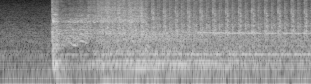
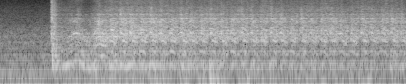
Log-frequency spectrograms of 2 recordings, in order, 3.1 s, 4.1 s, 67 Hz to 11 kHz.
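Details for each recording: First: 1954 Chevrolet, first run to fill transmission and burp cooling system, fed fuel to start: silence, then engine catches at once and settles into an even, quick idle with no misses; healthy start. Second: 1954 Chevrolet on a first run to fill the transmission and burp the cooling system: the starter whirs steadily, about three turns a second, but the engine doesn't catch. It cranks without starting, and fuel delivery is suspected.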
